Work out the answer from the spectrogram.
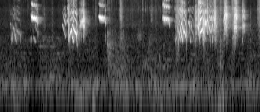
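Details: Budgerigars giving short sharp whistled chirps and rasping squawky bursts, irregularly spaced, ending in a dense run of chatter.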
